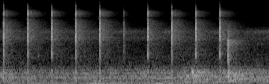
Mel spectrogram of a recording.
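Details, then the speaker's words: ASKO gas cooktop whose igniter keeps clicking after being turned on: sharp, even spark ticks about four times a second, tested before removing the top cover. "Here I'm going to show you by turning on the cooktop which is making a tick tick tick tick noise, as you have seen previously in the front video."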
